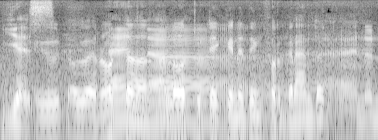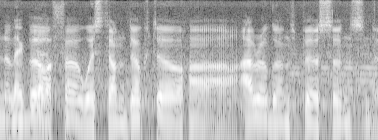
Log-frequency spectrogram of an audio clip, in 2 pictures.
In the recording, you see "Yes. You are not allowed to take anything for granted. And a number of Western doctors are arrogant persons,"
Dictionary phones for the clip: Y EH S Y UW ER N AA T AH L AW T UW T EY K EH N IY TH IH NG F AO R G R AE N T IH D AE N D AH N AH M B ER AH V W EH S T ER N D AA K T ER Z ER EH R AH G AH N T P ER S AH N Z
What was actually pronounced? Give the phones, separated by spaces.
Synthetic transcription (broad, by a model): Y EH S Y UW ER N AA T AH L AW T UW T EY K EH N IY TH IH NG F AO R G R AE N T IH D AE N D AH N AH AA B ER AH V W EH S T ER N D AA K T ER AA R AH G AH N T P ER S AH N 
